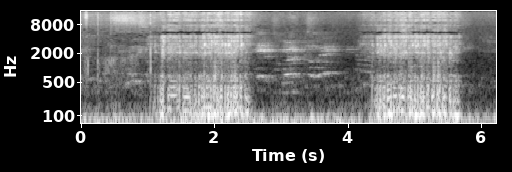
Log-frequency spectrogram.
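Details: Adult man snoring in a cabin, described as like a tractor: deep, loud, rumbling snores on each breath in, with a quieter rattling breath out; heavy snoring.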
